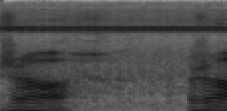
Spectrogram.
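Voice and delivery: র released with extra air, a light h at the end; aspirated R. Shown as a demonstration. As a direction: breathe out through the end of each র. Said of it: "বাতাসটা কিন্তু একটু বেশি নির্গত হচ্ছে".

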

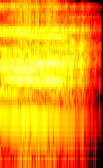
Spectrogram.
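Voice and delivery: startled cry of alarm; scream. Acted. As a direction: let out a sharp scream. Player screams while fleeing.

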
